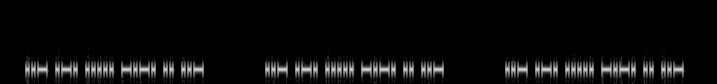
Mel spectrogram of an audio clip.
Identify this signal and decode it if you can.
Morse code, heard as a keyed tone, about 40 wpm, 700 Hz. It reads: UR5CIU UR5CIU UR5CIU
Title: DXCC-100 Call Signs - 6 Characters - Repeated 3x - 40wpm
